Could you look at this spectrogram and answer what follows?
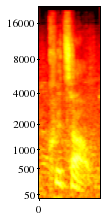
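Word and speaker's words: Coutaud: right all right all right so i'm gonna spell that so it's it's and c-o-u-t-a-u-d kuto c-o-u-t-a-u-d you sms that um you don't put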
